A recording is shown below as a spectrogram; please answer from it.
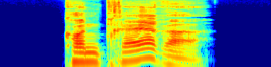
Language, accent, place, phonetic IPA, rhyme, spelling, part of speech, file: German, Germany, Berlin, [kɔnˈtʁɛːʁɐ], -ɛːʁɐ, konträrer, adjective, De-konträrer.ogg
- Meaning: inflection of konträr: 1. strong/mixed nominative masculine singular 2. strong genitive/dative feminine singular 3. strong genitive plural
